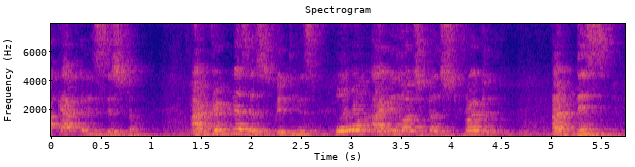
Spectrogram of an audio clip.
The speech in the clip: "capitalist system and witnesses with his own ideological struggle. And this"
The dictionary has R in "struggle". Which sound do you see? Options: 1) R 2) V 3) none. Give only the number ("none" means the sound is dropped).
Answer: 1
